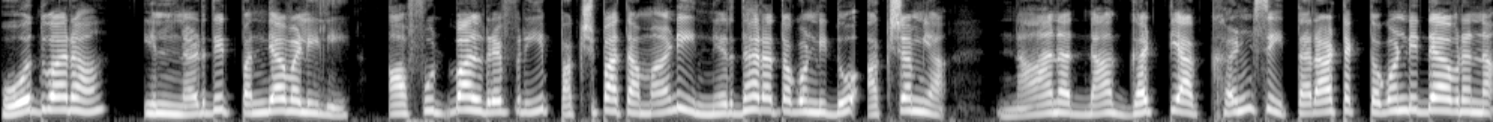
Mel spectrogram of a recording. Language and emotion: Kannada, angry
